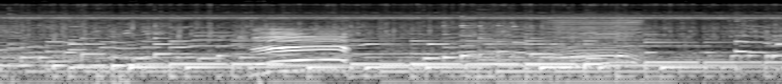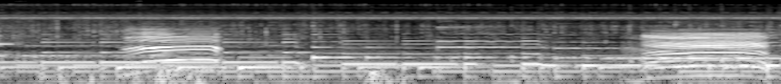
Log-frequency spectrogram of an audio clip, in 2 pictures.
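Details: Rural cattle heading home from grazing, lowing to gather their companions for the barn: three or four arched moos spaced several seconds apart, the last one loud and long, with music playing throughout.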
